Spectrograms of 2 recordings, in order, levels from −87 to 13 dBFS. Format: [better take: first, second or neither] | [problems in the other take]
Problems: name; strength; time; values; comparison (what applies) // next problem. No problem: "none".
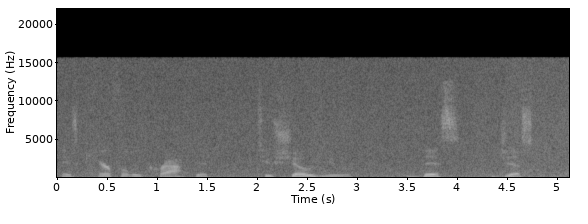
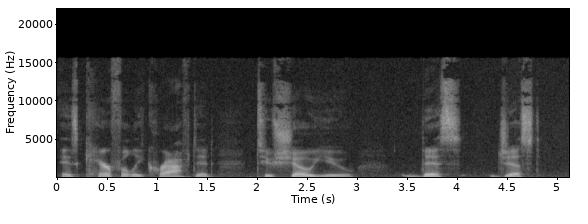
second | hiss; loud; throughout; 2 dB below the speech; faint in the second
